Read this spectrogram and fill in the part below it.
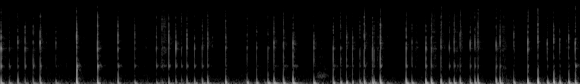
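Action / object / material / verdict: tap / small wooden box / wood / none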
